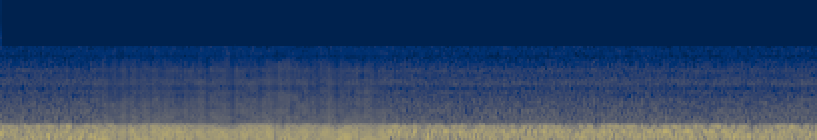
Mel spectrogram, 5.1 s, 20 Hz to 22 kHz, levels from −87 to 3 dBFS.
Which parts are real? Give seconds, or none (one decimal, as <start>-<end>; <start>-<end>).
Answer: 0.0-0.6; 2.4-5.1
